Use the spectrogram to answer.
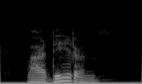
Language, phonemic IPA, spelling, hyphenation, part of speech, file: Dutch, /ˌʋaːrˈdeː.rə(n)/, waarderen, waar‧de‧ren, verb, Nl-waarderen.ogg
- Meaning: 1. to appreciate, to value 2. to estimate the value of, to appraise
